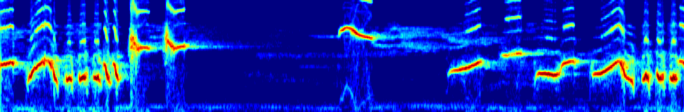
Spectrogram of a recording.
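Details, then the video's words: White-rumped shama responding to a lure played to make it sing; fast looping whistled phrases, a pause, a sharp high note, then mellow rising and falling whistles with quick twitters. "Pancingan murai batu mancet bunyi ‼️ pancingan murai batu males bunyi‼️respon cepat"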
